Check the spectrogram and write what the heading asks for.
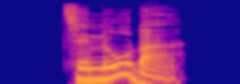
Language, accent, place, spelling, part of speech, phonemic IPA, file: German, Germany, Berlin, Zinnober, noun, /tsɪˈnoːbɐ/, De-Zinnober.ogg
- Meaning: 1. cinnabar 2. something worthless, a questionable activity, effort or item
